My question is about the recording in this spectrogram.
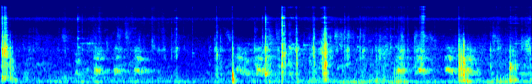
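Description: Scattered sharp metallic clicks and clinks of hand tools and loose metal parts on the engine top as the servo and its bracket are worked loose: one click at the start, then a run of louder ones through the second half.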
